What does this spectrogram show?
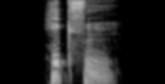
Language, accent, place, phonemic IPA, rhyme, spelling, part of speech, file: German, Germany, Berlin, /ˈhɪksn̩/, -ɪksn̩, hicksen, verb, De-hicksen.ogg
- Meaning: to hiccup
